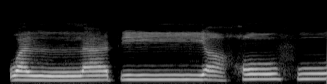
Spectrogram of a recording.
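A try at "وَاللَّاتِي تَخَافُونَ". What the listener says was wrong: Pan ya? Ta. Wallati takhafuna nusyuzahun.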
